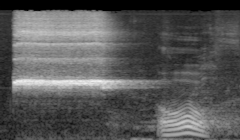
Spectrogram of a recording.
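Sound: whistle blowing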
